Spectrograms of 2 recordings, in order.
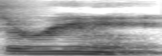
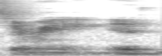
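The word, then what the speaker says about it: Sarene: serene because cerini sounds it only sounds goofy because it looks like it should be pronounced serene sirini is probably a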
